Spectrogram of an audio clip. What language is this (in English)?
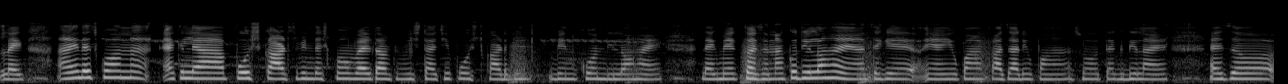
Konkani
